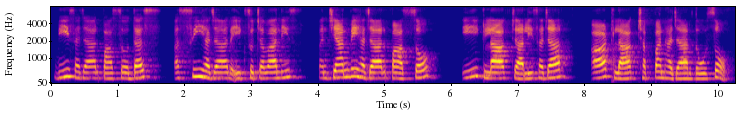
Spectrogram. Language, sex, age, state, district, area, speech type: Hindi, female, 18-30, Madhya Pradesh, Hoshangabad, rural, spontaneous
